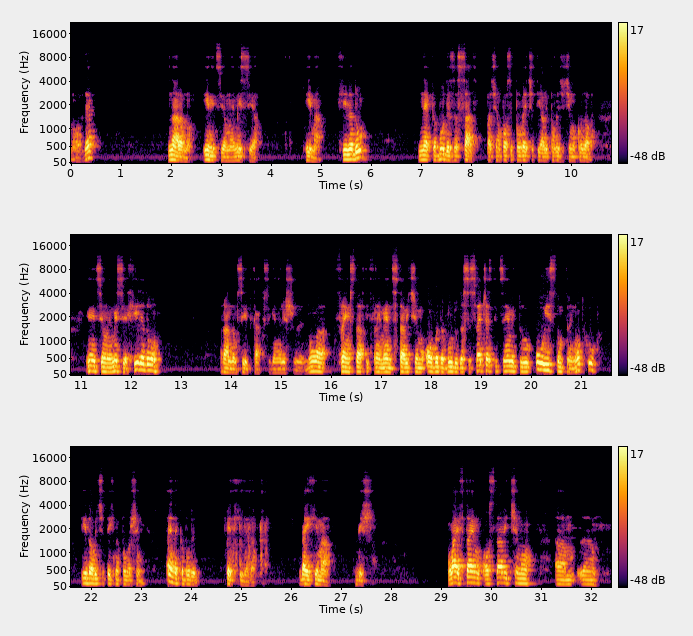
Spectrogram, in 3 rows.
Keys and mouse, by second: 4.5-9.8 drag, 17.0-21.0 drag, 23.9-26.2 drag, 25.0 KP_0.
